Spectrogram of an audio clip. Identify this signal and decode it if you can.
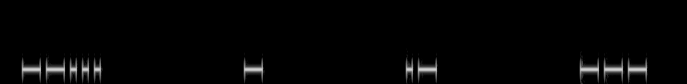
Morse code, heard as a keyed tone, about 20 wpm, spaced as for 5 wpm, 700 Hz. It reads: 7TAO
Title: USA Call Signs - 5 Characters - 8x Character Spacing - 20wpm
